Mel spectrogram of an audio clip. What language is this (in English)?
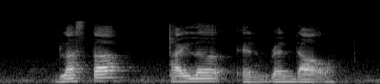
English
